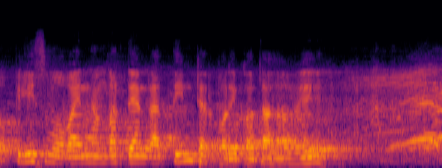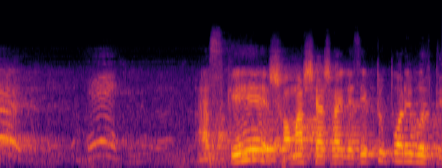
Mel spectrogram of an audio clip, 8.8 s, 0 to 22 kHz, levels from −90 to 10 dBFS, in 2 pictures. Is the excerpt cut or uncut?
uncut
